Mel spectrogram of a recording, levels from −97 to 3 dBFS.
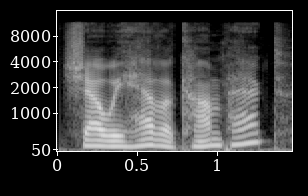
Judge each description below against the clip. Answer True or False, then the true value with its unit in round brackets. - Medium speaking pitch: True (160 Hz)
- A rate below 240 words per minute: True (205 wpm)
